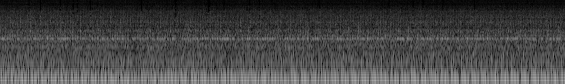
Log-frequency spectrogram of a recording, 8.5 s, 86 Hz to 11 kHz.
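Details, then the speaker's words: 2012 Ram 2500 6.7 diesel with a newly installed rebuilt G56, about 5.5 quarts of ATF added: a faint thin whine over the diesel clatter, in third and fourth gear and mostly when cold; absent on the original, owner unsure, maybe synchronizers breaking in. "a little bit of whining didn't have on the the original transmission sure if it's that synchronizers are breaking in or i'm not sure what that is on a transmission guy at all so but you know there's a a wine third and fourth year that I didn't have before but seems like it's mostly noticeable when it's cold"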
